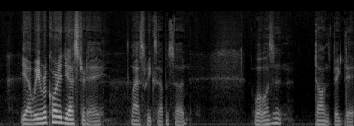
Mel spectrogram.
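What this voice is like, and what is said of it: Sniffly congested voice. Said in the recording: “I'm going to be a little sniffly. I'm going to be a little throat cleary tonight because I have a cold.”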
